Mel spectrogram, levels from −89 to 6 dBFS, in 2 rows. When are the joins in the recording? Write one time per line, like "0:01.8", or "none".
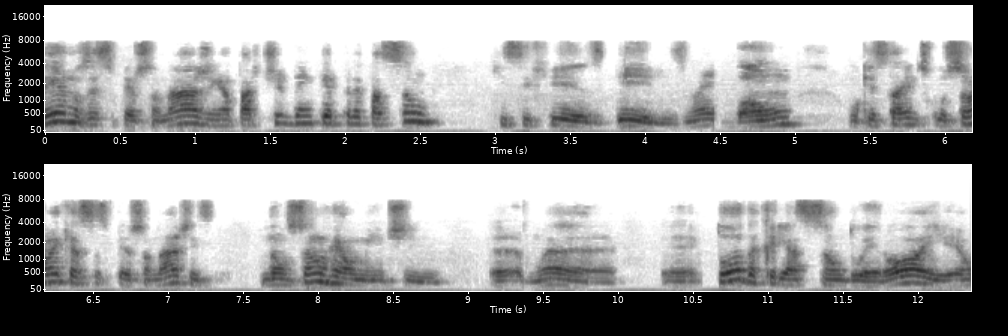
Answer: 0:04.5
0:09.4
0:10.6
